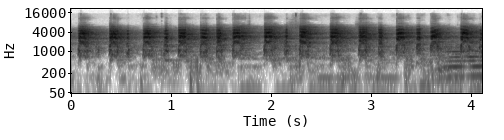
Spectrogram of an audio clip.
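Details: Chukar partridge of Pakistan calling loudly in a fast, steady run of rough chuck notes, about three each second, with a faint low tone near the end.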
